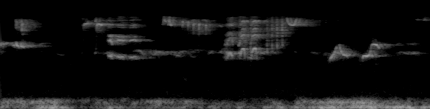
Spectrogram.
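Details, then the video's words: Mixed high chirps, whistles and a dense twittering burst from forest birds, with continuous low rumbling noise beneath. "Forest relaxing sounds of singing birds"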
